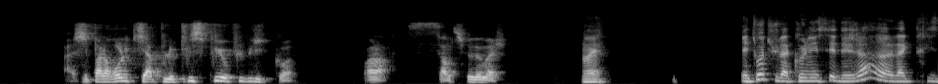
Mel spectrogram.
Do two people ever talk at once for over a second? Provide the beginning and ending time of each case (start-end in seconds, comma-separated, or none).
none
